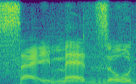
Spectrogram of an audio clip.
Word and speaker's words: Seiemmezzo: half and if you forget it how to pronounce say medso just write down 6.5 and everybody is going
